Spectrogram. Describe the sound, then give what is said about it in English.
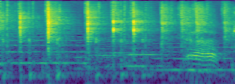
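Typewriter keys clatter as names are typed in a small office, a run of sharp mechanical taps struck at an uneven pace, each key strike crisp and distinct against a quiet background. “Later, in Stern's small office, Schindler paces. Stern types the names, Dresner and Rosner.”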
